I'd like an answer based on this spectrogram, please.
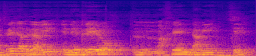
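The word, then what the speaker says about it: מגן דוד: Magén. David, pronunciación magén David quiere decir escudo de David y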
